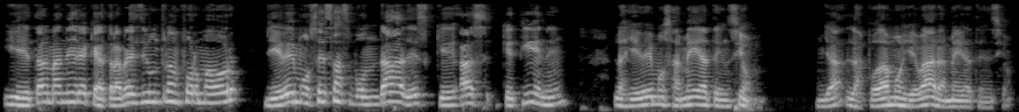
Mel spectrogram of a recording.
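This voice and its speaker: Man, technical lecture, fairly high voice, muffled lo-fi recording. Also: normal speed. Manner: explanatory, frequent tag questions and fillers. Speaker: instructor. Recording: dull lo-fi sound.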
